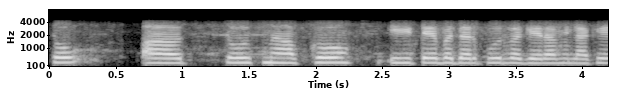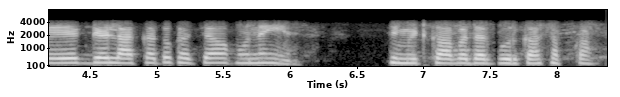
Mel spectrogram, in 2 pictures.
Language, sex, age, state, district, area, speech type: Urdu, female, 30-45, Delhi, East Delhi, urban, conversation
